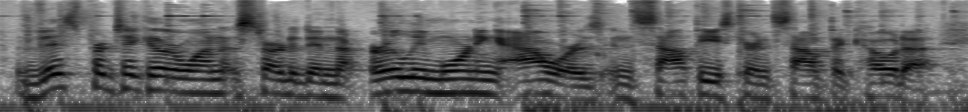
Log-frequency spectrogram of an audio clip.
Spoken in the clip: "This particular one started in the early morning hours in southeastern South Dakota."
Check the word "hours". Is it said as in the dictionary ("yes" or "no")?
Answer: yes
